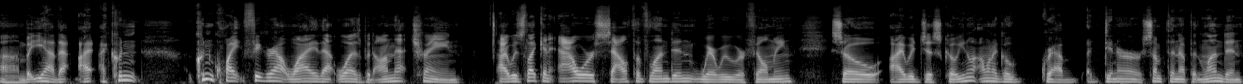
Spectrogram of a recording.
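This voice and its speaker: With an American accent, a man talks at a moderate pace and medium pitch in a plain, everyday voice, with ordinary pitch variation and a dry, close sound with no echo on a very clean recording with a silent background. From Northern California. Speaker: actor and filmmaker. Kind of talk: casual interview chat. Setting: studio.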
